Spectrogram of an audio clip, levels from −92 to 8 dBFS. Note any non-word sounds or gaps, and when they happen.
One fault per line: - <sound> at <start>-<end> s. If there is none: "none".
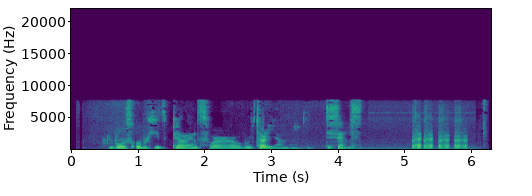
- laugh at 5.1-6.0 s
